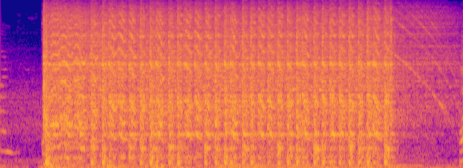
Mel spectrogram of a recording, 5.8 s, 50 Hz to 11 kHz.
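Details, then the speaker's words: 2002 Cadillac Escalade barn find parked 5 years, fuel gauge below empty: steady starter cranking about three beats a second for four seconds, never catches; cranks but won't fire. "we're getting closer well at least now we get some crank now uh the gas gauge says below empty so i'm going to try putting some gas in it and see if that helps"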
